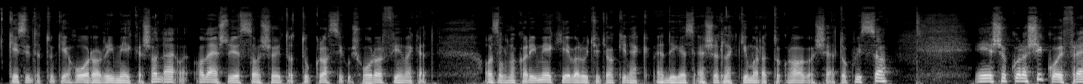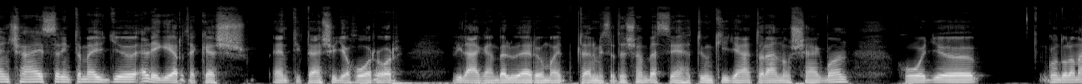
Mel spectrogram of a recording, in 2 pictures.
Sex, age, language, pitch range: male, 30-49, Hungarian, 90-110 Hz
